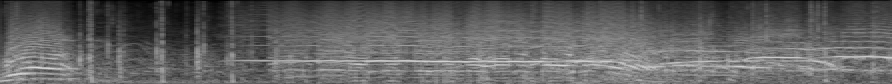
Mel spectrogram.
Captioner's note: hog calling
